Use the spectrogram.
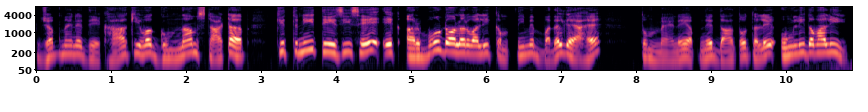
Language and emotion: Hindi, surprised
